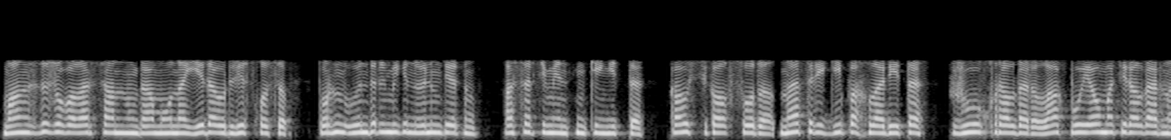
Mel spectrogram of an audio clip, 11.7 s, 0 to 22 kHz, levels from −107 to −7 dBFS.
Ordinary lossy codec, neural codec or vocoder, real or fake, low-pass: AAC, 32 kbps; codec, 16 kHz, 4 kbps, FunCodec, trained on Chinese and English, 50 frames a second; fake; 3.6 kHz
